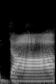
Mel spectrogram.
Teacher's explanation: leaving off the ends of sounds, you know, they might just say da for dog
